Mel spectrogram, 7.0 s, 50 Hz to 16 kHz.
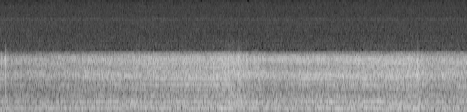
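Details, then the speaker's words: Ham radio receiver on medium wave near 474.2 kHz: steady raspy buzz with fast pulsing edge under receiver hiss, interference traced to the internet provider's ungrounded fiber terminal where service enters the house; the noise was later eliminated. "I'm trying to decode whisper on medium wave as you can see we're on for 70 4.20 and I've got noise for that you can hear it to hear that buzz and as I tuned across the area there it is"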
